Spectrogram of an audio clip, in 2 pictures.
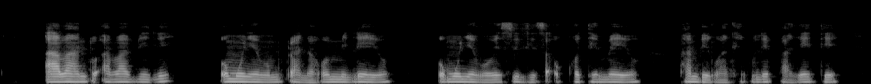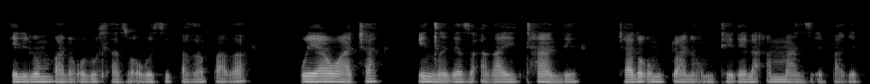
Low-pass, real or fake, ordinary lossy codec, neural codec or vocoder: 7.2 kHz; real; MP3, 48 kbps; none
